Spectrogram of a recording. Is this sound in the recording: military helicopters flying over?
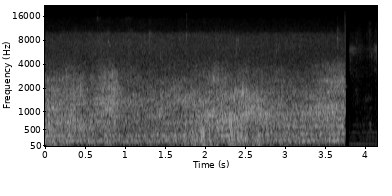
yes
